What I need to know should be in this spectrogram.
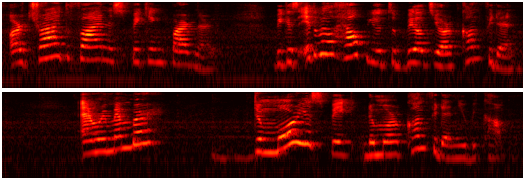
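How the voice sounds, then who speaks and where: Indonesian-accented female teacher, high voice, patient step-by-step explaining, slight room noise behind. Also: fairly bright tone. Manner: explains step by step, switching between two languages. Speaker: English teacher. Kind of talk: bilingual spoken lesson.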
